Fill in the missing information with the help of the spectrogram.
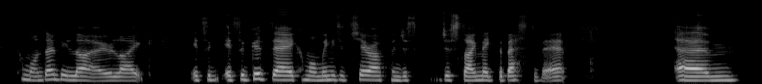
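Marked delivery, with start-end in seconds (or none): none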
